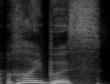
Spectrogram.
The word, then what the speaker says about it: rooibos: oui, oui, c'est bien rooibos, nous sommes euh, d'accord.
